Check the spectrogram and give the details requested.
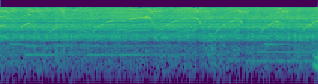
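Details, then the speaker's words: Wisdom tooth extraction for infected left third molars: loud steady high-pitched dental drill whine with plenty of water spray hiss, vibration, sectioning the tooth for removal. "there's the hand if it bothers you or hurts at all but look the vibration yes plenty of water spray"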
